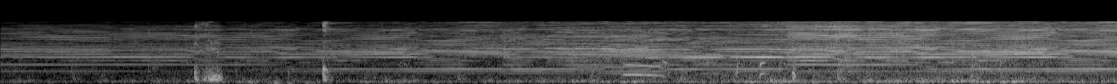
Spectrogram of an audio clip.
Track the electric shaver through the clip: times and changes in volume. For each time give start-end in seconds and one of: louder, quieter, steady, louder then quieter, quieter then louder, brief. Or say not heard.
0.0-11.1 louder.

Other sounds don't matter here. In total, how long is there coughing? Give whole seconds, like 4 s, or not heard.
4 s.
